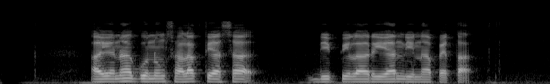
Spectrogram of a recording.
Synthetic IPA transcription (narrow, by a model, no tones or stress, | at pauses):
ʔajənaɡunuŋsalak̚t̪iasa | dipilaɾiandinapɛt̪a̰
